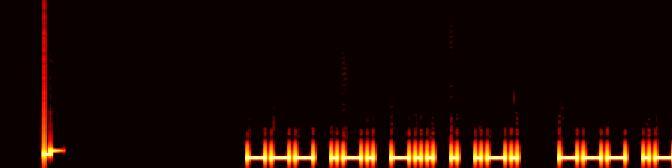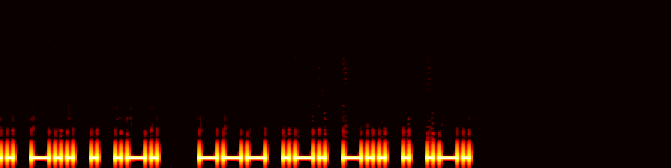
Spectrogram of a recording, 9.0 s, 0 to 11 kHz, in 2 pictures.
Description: Morse code, heard as a keyed tone, about 30 wpm, 700 Hz. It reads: ORDER ORDER ORDER
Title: Top 500 Words Repeated 30wpm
